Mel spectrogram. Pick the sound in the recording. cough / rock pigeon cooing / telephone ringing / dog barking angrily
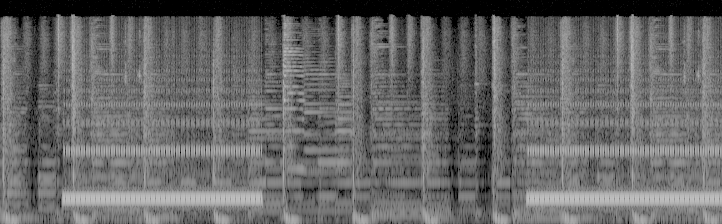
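telephone ringing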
